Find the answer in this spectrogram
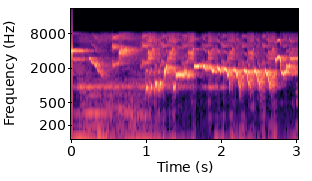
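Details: Evening song-training recording of a white-rumped shama. A falling whistle and fluty notes lead into a fast series of about six down-slurred whistles repeated several times a second, over a soft steady hum.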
